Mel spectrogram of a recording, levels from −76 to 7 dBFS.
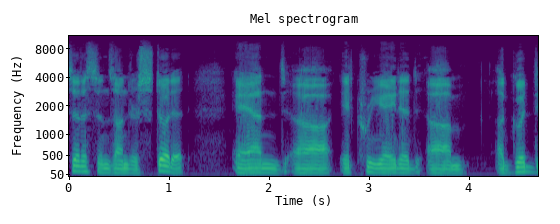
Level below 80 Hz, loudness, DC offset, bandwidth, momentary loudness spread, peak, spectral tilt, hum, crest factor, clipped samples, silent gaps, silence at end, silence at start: -52 dBFS; -23 LUFS; under 0.1%; 9.8 kHz; 9 LU; -10 dBFS; -4.5 dB/octave; none; 14 dB; under 0.1%; none; 0 s; 0 s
